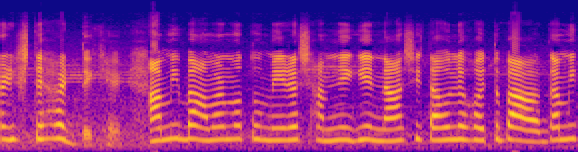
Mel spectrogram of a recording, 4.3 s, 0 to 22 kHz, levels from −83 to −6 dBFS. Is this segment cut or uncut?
cut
